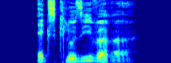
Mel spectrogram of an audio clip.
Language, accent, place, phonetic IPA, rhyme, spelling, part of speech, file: German, Germany, Berlin, [ɛkskluˈziːvəʁə], -iːvəʁə, exklusivere, adjective, De-exklusivere.ogg
- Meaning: inflection of exklusiv: 1. strong/mixed nominative/accusative feminine singular comparative degree 2. strong nominative/accusative plural comparative degree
